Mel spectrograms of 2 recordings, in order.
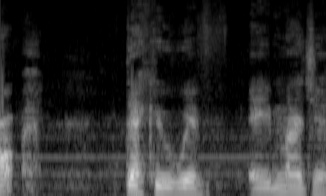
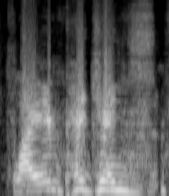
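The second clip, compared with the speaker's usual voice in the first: loud, drawn-out cry; exclaiming; 3 semitones higher, 6 dB louder, slower than usual. Acted. He spots a bunch of birds, loud drawn-out exclamation. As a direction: call it out slowly and loudly. Character calls out on seeing birds.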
